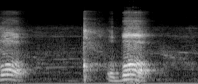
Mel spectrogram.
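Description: Two or three short, sharp coughs close by, following a brief burst of voice, each one harsh and abrupt with a quiet gap between.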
